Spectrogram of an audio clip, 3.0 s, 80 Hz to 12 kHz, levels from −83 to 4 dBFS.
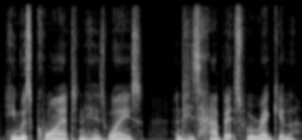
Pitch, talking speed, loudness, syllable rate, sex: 115 Hz, 220 wpm, -18 LUFS, 5.7 syllables/s, male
